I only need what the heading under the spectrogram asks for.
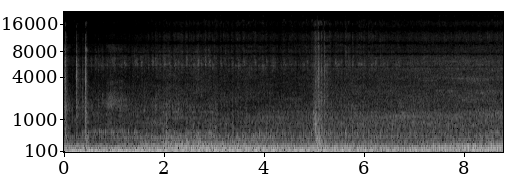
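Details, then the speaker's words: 1968 first-gen Camaro running after fitting a new battery (dead battery, possible alternator issue suspected): strong, even low rumble with a steady firing beat, no misses or knocks; starts and runs healthy. "Oh yeah, that sounds good and strong. Right on the money, buddy. Perfect."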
